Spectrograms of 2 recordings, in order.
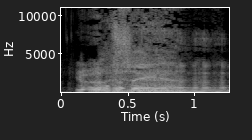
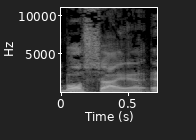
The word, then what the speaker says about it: Bolshaya: Bolshaya. It's Bolshaya Pass. – Yeah. – Oh, so duh. Bolshaya of course. – But yeah, so this zone actually... – That one wasn't even difficult. Just pronounce it phonetically.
